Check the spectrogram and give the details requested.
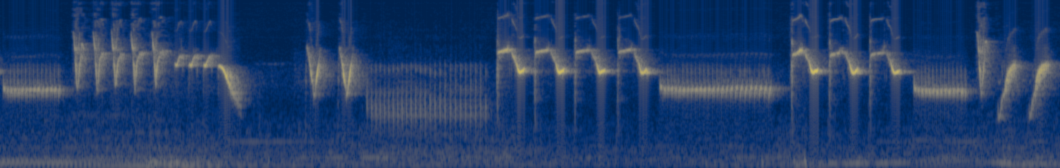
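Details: Asian pied starling song used as a lure to stir up another kept bird: rapid bursts of sharp descending chirps alternating with long steady whistles and a buzzy low trill, loud and clear against quiet background.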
